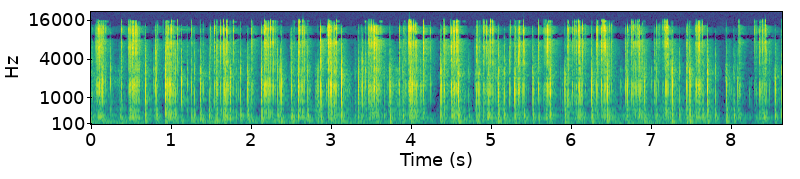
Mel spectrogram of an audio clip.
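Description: Long nails tap and scratch across the front of a purple, glossy, croc-embossed patent faux-leather wallet with a metal logo. The result is a steady stream of quick, dry, bright scratches and clicks with almost no low end. Each sound dies away instantly.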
